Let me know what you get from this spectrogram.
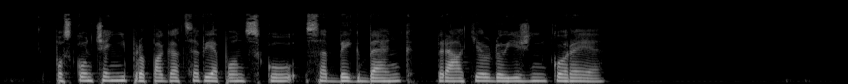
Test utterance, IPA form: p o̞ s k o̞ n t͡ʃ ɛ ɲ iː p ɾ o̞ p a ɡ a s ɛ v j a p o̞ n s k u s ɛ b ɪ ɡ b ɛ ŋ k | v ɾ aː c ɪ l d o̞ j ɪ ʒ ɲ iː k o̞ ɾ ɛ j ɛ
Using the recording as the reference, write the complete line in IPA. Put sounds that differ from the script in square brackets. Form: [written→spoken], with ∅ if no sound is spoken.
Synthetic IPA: p o̞ s k o̞ n t͡ʃ ɛ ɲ iː p ɾ o̞ p a ɡ a [s→t͡s] ɛ v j a p o̞ n s k u s ɛ b ɪ ɡ b ɛ ŋ k | v ɾ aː c ɪ l d o̞ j ɪ ʒ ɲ iː k o̞ ɾ ɛ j ɛ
